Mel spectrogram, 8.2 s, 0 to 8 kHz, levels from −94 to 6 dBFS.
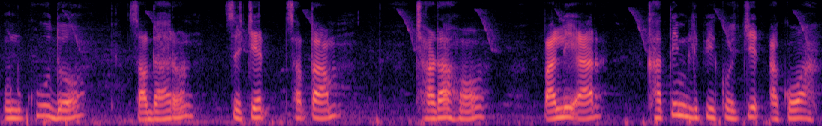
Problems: background sounds at intervals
